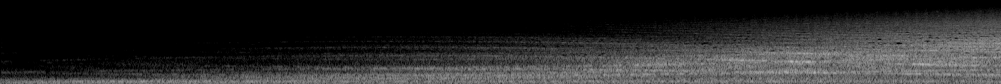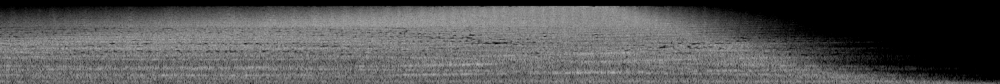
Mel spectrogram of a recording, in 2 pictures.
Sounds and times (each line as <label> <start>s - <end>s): White noise sweep 3.3s - 18.9s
